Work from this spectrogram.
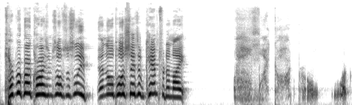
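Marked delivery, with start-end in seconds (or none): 3.9-5.8 breathless whisper of disbelief, slowing at the end; stunned whisper. Real, not acted. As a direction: hush it out, too shocked to speak up. Stunned reaction to game event.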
